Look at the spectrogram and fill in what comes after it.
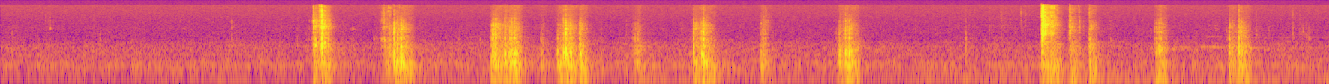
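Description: Crunchy chewing of crispy deep-fried pork intestine (chicharon bulaklak), a run of sharp crunches about twice a second starting about two seconds in, with a brief pause before more crunches near the end.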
